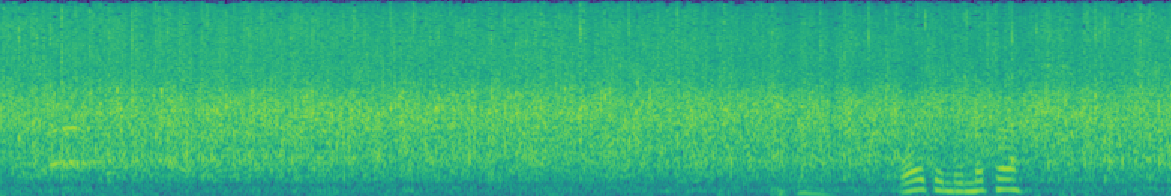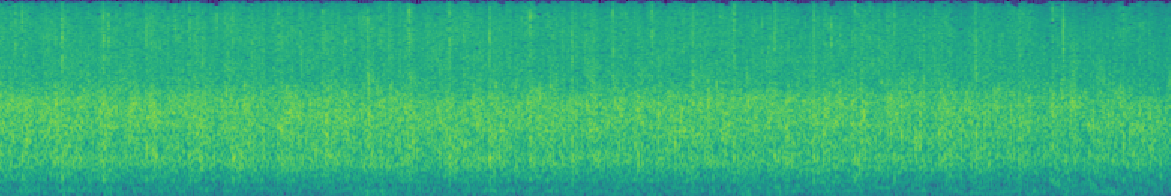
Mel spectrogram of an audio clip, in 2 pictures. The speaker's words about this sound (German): Ganz besonders begrüßen wir einen Gast heute unter uns, und das ist Professor Heino Falke. Bitte begrüßt ihn mit einem warmen Niederhöchstädter Applaus.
